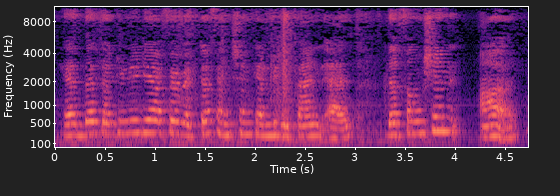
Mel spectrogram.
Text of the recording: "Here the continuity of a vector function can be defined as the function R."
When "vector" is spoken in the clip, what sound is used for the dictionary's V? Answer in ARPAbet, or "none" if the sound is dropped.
V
